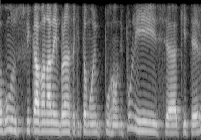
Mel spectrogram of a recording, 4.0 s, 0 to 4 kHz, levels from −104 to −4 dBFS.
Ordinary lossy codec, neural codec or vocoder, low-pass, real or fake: none; none; 3.6 kHz; real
